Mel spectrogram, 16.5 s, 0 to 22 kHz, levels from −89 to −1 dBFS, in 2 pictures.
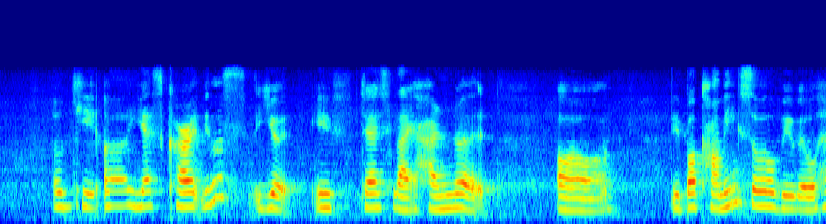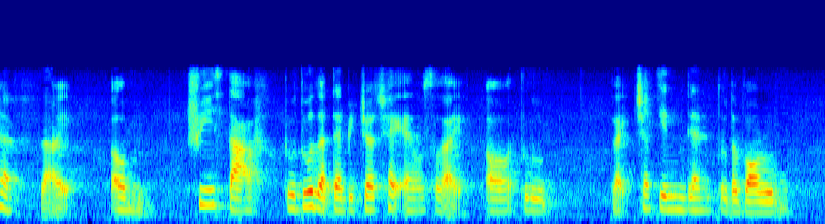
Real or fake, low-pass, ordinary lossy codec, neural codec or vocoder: fake; 7.2 kHz; none; codec, 16 kHz, 0.8 kbps, ZipCodec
